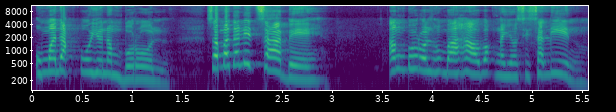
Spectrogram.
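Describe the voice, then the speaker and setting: A middle-aged woman pastor, preaching an animated sermon built on personal stories. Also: high-pitched, normal speed.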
